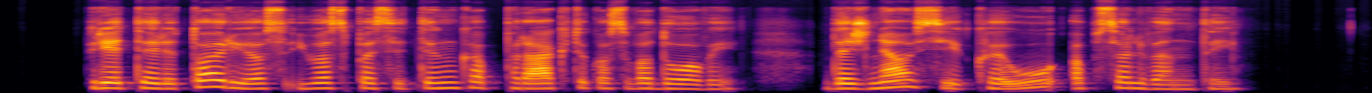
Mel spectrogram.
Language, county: Lithuanian, Vilnius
